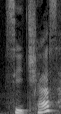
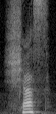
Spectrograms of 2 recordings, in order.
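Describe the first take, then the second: First: All syllables are pronounced clearly and fully. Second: The word is shortened, with syllables dropped. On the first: This is the careful, standard pronunciation. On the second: This is the casual, everyday pronunciation.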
